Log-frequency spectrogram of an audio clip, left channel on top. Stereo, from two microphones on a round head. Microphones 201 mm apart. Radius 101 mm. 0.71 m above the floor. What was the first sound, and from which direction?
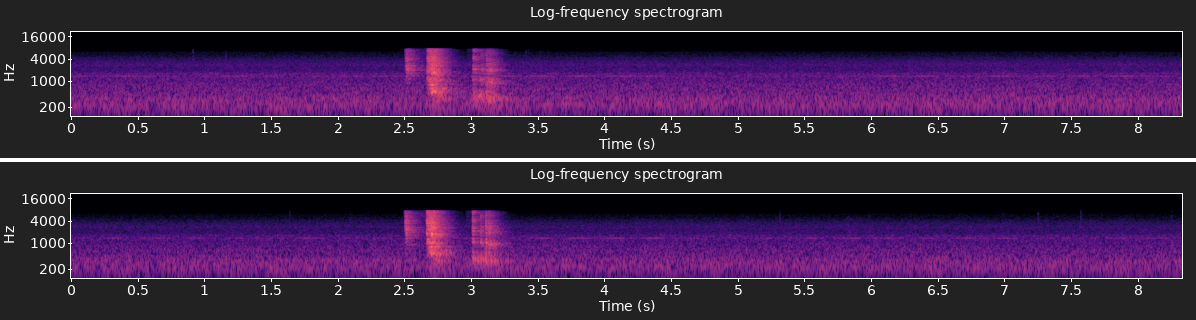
Tape being pulled, 75° right (ahead or behind).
